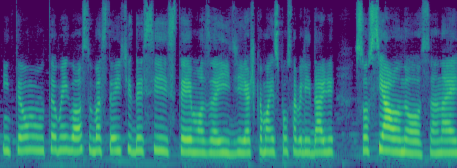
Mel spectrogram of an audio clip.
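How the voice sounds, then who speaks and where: High, smooth-voiced woman, courteous. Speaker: panel guest, executive and professor. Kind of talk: panel discussion.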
